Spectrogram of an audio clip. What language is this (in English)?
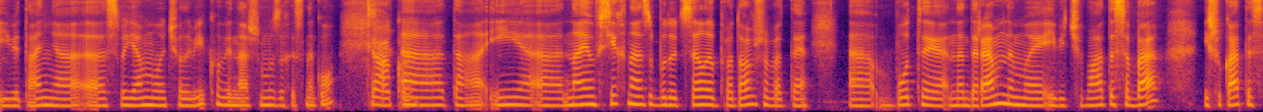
Ukrainian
